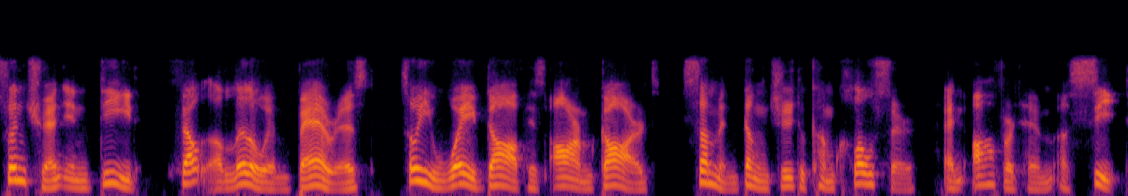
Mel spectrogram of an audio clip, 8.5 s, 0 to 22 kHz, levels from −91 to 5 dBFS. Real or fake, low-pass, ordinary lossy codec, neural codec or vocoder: real; 7.2 kHz; Opus, 16 kbps; none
